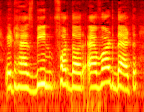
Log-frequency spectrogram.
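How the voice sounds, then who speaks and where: Noticeable background noise sits behind a woman with a high voice. Her intonation stays fairly even. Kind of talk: shorthand dictation. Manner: slow, measured.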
